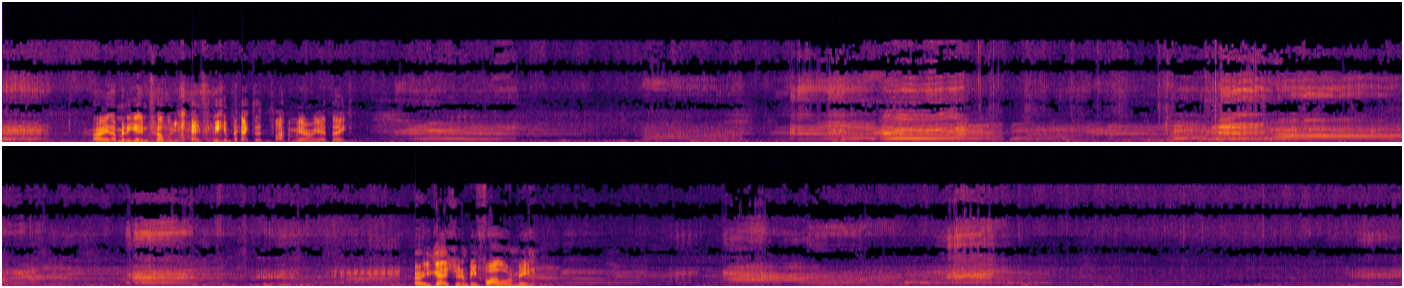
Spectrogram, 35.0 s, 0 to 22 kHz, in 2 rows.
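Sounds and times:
sheep bleating: 0:00.0 - 0:03.3, 0:04.7 - 0:07.3, 0:07.9 - 0:22.7, 0:24.0 - 0:31.1, 0:34.3 - 0:35.0.

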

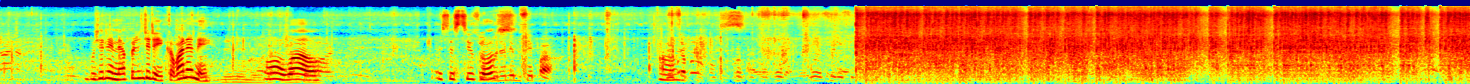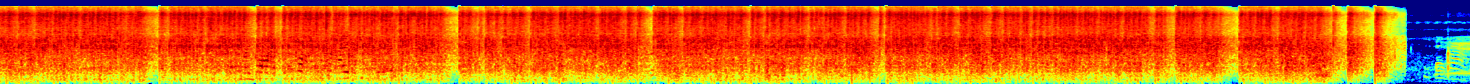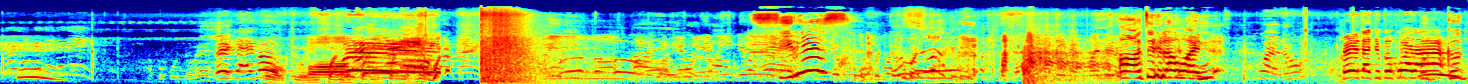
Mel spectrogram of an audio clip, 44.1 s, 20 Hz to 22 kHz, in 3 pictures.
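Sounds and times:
firecrackers crackling: 0:05.6 - 0:28.8, 0:34.2 - 0:35.1
young people calling out: 0:31.6 - 0:34.0, 0:34.9 - 0:39.2.

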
